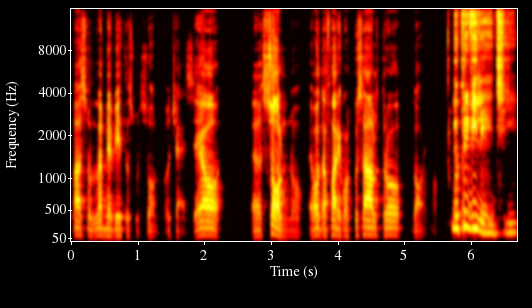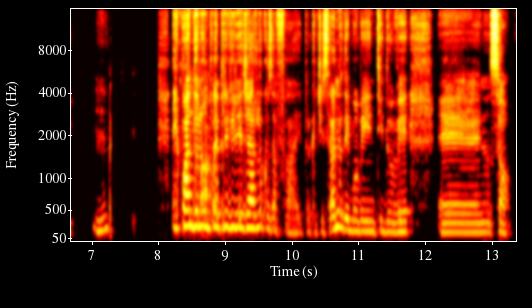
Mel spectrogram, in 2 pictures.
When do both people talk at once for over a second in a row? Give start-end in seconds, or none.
none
